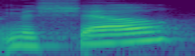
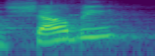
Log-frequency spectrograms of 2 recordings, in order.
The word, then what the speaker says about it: Shelby: not be misunderstanding please it is pronounced as Michelle am I correct uh Shelby I'm Shelby uh because I have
